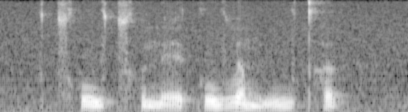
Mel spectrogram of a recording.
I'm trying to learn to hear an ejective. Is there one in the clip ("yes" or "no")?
no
